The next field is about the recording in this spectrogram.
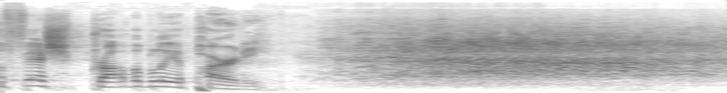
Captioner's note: audience laughter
